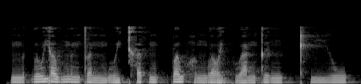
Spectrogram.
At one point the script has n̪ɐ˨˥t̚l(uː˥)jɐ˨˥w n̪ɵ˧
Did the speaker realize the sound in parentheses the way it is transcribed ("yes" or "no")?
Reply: yes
